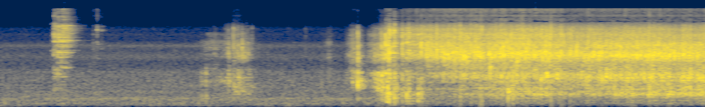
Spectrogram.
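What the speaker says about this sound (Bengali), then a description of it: "কড়াইতে তেল গরম হয়ে গেছে এখন আমি কাঁকড়াগুলো ভাজি করে নেব" Crabs hit hot oil in a wok, giving a few short clinks and splashes before a loud, steady sizzle of frying takes over and continues unbroken to the end.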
